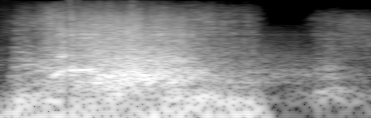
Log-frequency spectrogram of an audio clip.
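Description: A loud, rough animal roar bursts out with deep, growling rumble and broad harsh noise, holding for over a second before cutting off into a faint, breathy tail.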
